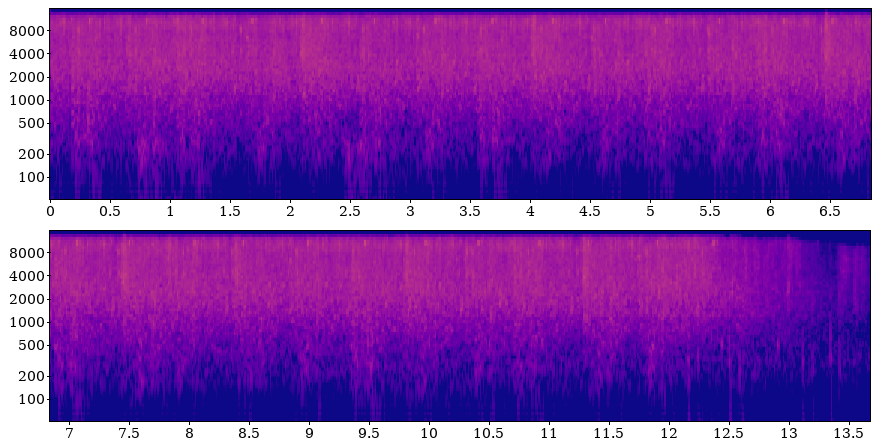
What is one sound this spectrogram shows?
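A figure wades through splashing water.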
